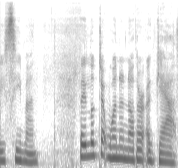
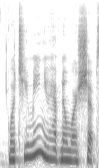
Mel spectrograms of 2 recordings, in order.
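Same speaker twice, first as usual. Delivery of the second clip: usual speaking voice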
